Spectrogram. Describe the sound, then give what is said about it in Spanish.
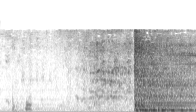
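A pistol shot sound effect in a dramatized scene bursts in abruptly, loud and harsh, after quieter voices. The noise lingers afterward. “Ahora tienes la pistola en la mano, tienes que usarla.”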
